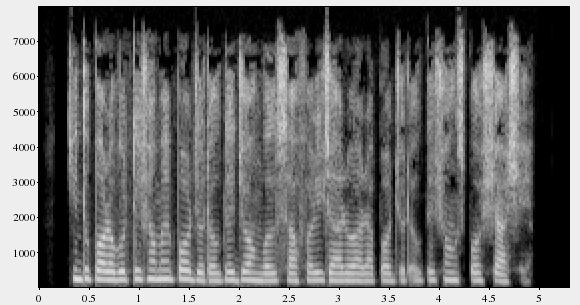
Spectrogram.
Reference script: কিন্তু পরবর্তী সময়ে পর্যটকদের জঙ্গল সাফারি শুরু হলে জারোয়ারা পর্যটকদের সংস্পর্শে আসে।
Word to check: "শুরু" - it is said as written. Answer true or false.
false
